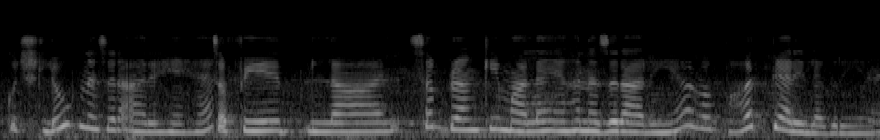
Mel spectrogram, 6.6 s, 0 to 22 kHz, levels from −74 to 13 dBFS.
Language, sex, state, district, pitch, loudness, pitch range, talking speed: Hindi, female, Bihar, Darbhanga, 270 Hz, -27 LUFS, 255-310 Hz, 215 wpm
